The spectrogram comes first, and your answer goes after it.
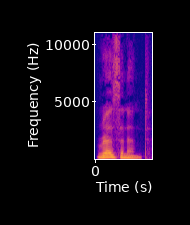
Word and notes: resonant: American English

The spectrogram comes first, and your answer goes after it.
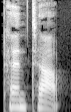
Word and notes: pent up: American English

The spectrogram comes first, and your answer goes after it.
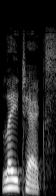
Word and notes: latex: American English

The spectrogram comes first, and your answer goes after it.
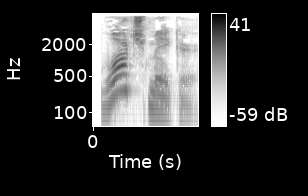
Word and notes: watchmaker: British English

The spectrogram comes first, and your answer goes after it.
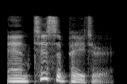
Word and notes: anticipator: British English

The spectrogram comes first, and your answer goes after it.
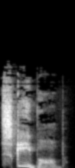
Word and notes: skibob: British English

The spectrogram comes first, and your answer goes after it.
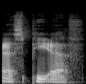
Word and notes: spf: American English

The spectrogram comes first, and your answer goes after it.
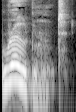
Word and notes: rodent: British English

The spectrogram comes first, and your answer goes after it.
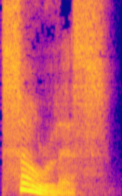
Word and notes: soulless: British English

